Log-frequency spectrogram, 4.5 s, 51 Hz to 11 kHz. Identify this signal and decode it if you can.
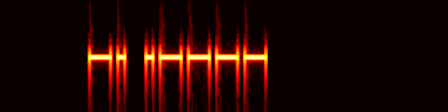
Morse code, heard as a keyed tone, about 17 wpm, 700 Hz. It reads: N1
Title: USA Call Sign Prefixes - 17wpm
